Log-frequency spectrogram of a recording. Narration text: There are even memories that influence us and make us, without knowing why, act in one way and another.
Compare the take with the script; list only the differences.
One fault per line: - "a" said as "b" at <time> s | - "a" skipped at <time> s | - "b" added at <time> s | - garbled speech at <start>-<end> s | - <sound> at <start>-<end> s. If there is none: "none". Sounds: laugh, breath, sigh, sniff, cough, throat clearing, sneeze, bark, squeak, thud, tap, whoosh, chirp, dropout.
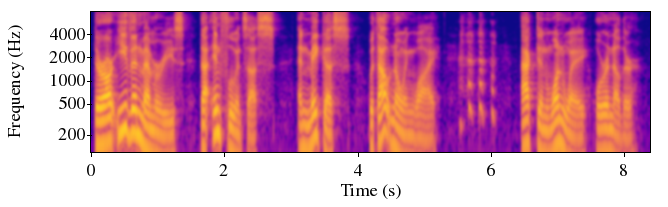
- laugh at 5.5-6.1 s
- "and" said as "or" at 7.6 s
